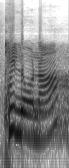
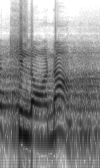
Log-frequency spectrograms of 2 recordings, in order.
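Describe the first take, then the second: First: खिलौना said with a short closed o, khilona; the wrong form खिलौना, with a plain o sound; wrong pronunciation. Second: खिलौना with an open au, khilauna; correct pronunciation. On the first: Teacher shows pupils the wrong form, said as khilona. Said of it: "खिलौना ये शब्द गलत है बच्चों". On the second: Teacher gives pupils the right form, khilauna with au. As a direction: say खिलौना with a broad au vowel. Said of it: "खिलौना में बड़े औ की मात्रा आती है". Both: Shown as a demonstration.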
